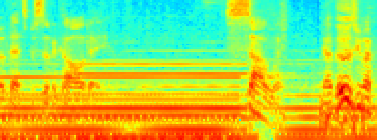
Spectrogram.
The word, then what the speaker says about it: Samhain: when you read it looks like it's a Sam Hayne but you're not thinking of the Irish pronunciation Gaelic which is sin it's the way the Gaelic say things I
